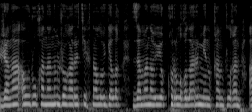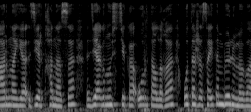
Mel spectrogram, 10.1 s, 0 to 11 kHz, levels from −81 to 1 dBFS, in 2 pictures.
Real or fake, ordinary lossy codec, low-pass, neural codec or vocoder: fake; none; 9.9 kHz; vocoder, 24 kHz, 100 mel bands, Vocos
